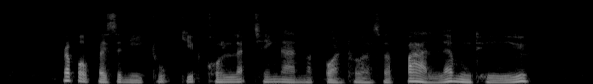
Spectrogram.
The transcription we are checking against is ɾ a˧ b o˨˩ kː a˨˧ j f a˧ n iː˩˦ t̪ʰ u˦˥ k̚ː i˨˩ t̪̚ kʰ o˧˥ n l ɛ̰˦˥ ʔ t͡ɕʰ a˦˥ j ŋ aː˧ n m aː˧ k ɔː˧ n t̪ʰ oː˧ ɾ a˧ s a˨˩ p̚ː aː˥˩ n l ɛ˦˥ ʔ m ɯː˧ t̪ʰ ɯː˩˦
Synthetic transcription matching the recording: ɾ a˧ b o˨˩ pː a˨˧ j s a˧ n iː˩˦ t̪ʰ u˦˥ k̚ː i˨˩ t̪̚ kʰ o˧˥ n l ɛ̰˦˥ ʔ t͡ɕʰ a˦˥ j ŋ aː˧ n m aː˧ k ɔː˨˩ n t̪ʰ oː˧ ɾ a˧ s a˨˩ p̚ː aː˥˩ n l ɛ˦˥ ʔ m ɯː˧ t̪ʰ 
